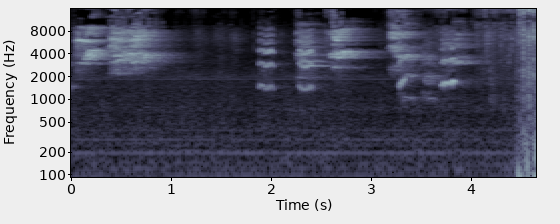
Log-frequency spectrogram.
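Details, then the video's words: Female cockatiel making happy sounds: short high chirps and squawky notes with stacked harmonics, a brief pause, then a quick run of chirps, with a steady low hum behind and a loud rustling burst at the end. "Female cockatiel singing & making happy sounds"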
